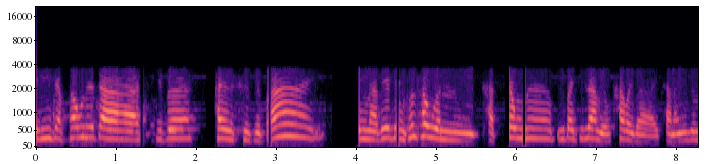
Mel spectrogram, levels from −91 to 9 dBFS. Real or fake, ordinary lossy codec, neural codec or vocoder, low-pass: real; none; none; 3.6 kHz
